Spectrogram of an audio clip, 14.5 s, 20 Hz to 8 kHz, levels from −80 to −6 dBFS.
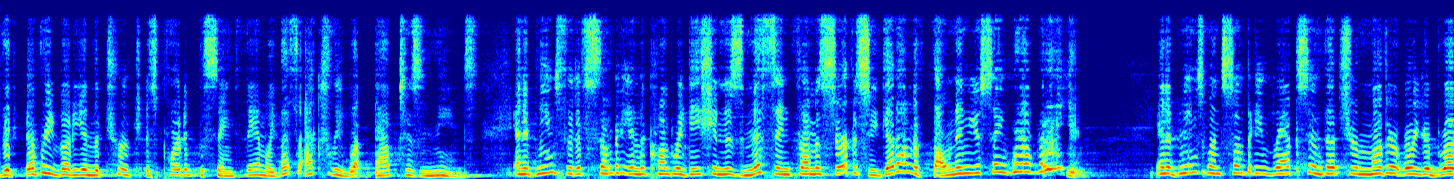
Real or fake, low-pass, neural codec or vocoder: fake; 7.2 kHz; codec, 24 kHz, 1 kbps, SNAC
